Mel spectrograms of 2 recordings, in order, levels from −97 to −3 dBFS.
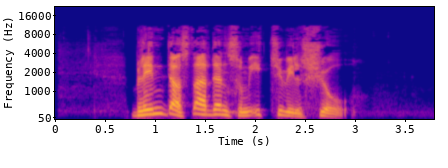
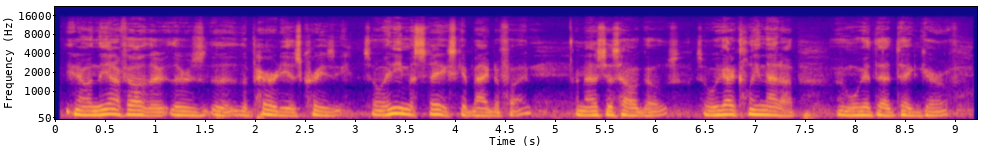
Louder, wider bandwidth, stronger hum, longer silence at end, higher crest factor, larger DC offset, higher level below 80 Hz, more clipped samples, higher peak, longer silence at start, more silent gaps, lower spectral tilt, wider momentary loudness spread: about the same, -22 LUFS vs -21 LUFS; second, 11.5 kHz vs 15.5 kHz; neither; first, 0.9 s vs 0.05 s; first, 22 dB vs 12 dB; neither; second, -62 dBFS vs -54 dBFS; neither; first, -4 dBFS vs -8 dBFS; first, 0.75 s vs 0.05 s; neither; about the same, -5 dB/octave vs -5 dB/octave; about the same, 10 LU vs 11 LU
